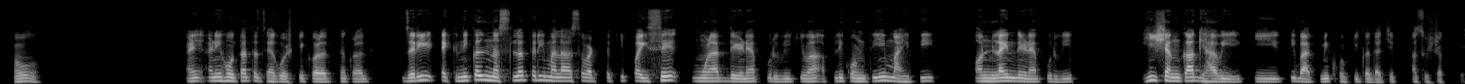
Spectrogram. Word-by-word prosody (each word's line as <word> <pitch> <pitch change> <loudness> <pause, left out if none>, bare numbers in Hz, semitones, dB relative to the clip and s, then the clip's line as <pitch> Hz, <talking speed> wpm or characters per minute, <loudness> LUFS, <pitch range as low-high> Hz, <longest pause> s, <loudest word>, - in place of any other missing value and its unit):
हो. 135 -2 -3 1.5
आणि 150 +2 0
आणि 165 +1 +2
होतातच 170 -1 0
ह्या 140 - 0
गोष्टी. 135 +1 -5
कळत 130 -2 +2
नकळत 130 0 -5 0.4
जरी 185 +6 +5
टेक्निकल 180 +5 +3
नसलं, 190 +2 +3
तरी 200 -1 -1
मला 165 -1 +2
असं 160 +1 -4
वाटतं, 155 +1 -4
की 175 - -9
पैसे 165 +5 +3 0.2
मुळात 150 0 +3
देण्यापूर्वी 140 -1 -2
किंवा 140 0 0
आपली 145 +2 -5
कोणतीही 150 +4 0
माहिती 135 +5 -4 0.5
ऑनलाइन 155 +2 +6
देण्यापूर्वी 135 -3 -2 0.7
ही 190 +3 +5
शंका 165 -3 +6
घ्यावी, 135 -5 0
की 135 0 -5
ती 150 - -4
बातमी 130 +2 -1
खोटी 125 0 -12
कदाचित 110 -3 -7 0.2
असू - - -11
शकते. - - -17
145 Hz, 145 wpm, -24 LUFS, 135-165 Hz, 1.5 s, ऑनलाइन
